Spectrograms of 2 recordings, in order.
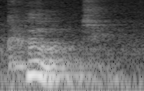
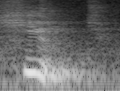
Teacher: the letter u is a bit different because it includes the glide it's not ooh but you right the y is part of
